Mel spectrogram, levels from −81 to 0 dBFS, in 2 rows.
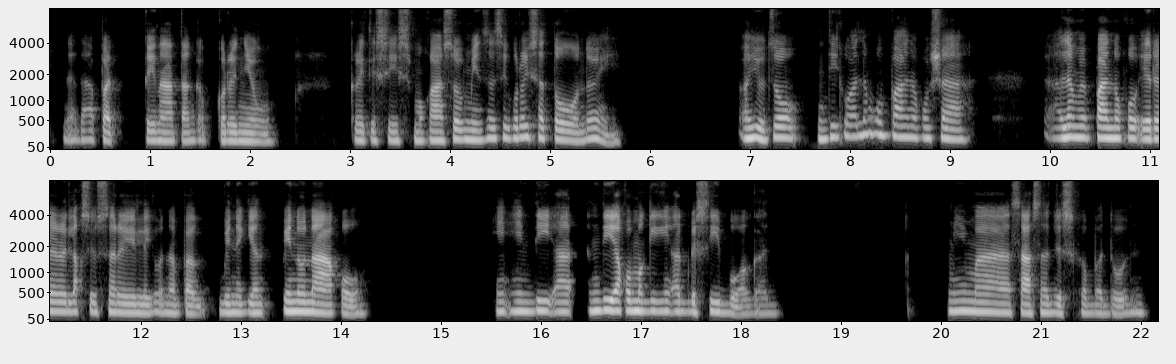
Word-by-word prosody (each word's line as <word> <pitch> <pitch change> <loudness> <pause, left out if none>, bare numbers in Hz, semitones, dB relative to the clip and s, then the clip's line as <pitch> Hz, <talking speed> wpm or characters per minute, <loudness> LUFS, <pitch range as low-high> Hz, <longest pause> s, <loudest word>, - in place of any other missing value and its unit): na - - -6
dapat 150 -3 -3 0.2
tinatanggap 140 -1 -1
ko - - -5
rin 135 -1 +1
yung 130 -1 -2 0.9
kritisismo, 140 -1 -4
kaso 145 +2 +1
minsan 160 +3 0
siguro 180 0 -1
yung 190 - -1
sa 180 - +1
tono, 155 -2 0
eh. 125 -6 -4 1.2
Ayun. 175 -2 +4
So, 185 +1 0
hindi 180 +3 -1
ko 205 0 -4
alam 235 +4 -1
kung 225 - +1
pa'no 195 -3 +1
ko 180 -1 -3
siya 160 -3 0 0.7
alam 190 -1 +2
mo 190 - +3
yung 185 - -2
paano 180 -2 +5
ko 180 -1 +1
ire-relax 160 -2 +2
yung 145 - -3
sarili 140 -3 +1
ko 150 0 -4
na 140 - -1
'pag 130 -2 -2 0.2
binigyan 140 -1 0
pinuna 155 -4 +5
ako. 130 0 -4 1.3
Hin 160 -1 -2
hindi, 160 +1 +1
ah, 155 0 0 0.2
hindi 175 +1 +5
ako 170 0 +4 0.2
magiging 165 -1 -1
agresibo 150 -4 -2
agad. 130 +1 -9 1.7
May 165 0 0
masa-suggest 140 -3 +1
ka 135 - -4
ba 130 -1 -6
dun? 135 +3 -6
155 Hz, 135 wpm, -24 LUFS, 140-170 Hz, 1.7 s, paano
